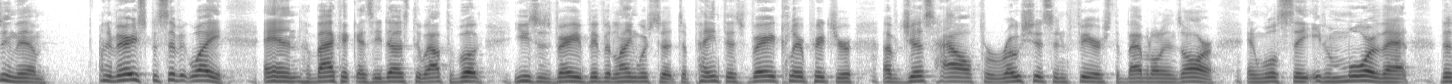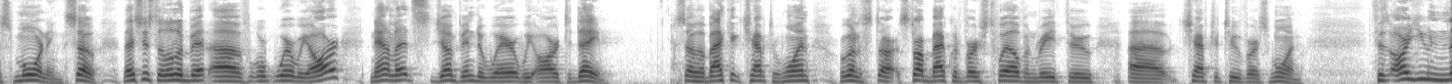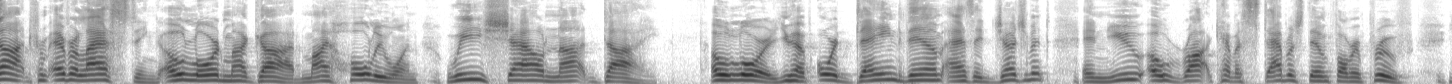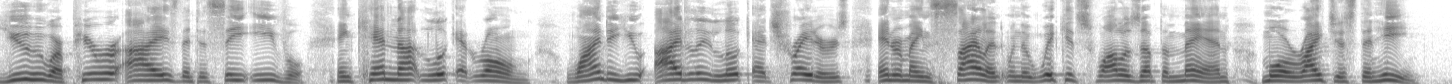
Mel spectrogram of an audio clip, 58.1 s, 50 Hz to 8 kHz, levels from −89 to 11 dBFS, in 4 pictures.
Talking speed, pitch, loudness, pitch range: 155 wpm, 160 Hz, -21 LUFS, 145-185 Hz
